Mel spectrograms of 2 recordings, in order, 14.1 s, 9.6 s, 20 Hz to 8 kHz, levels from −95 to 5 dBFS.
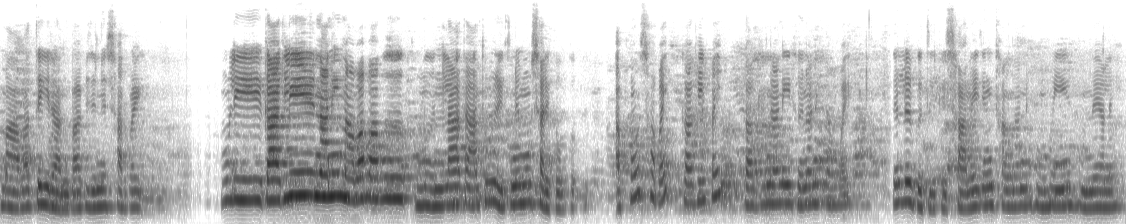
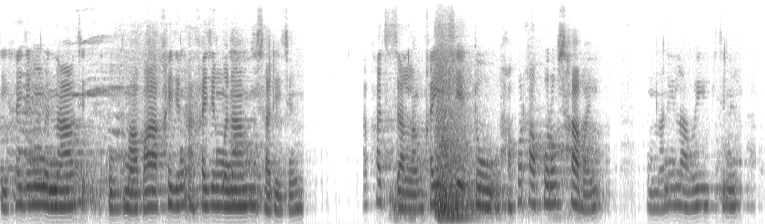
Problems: low volume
